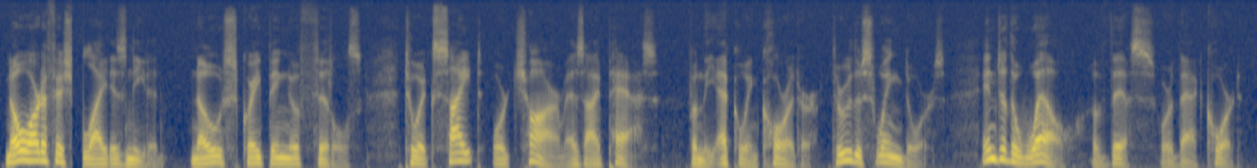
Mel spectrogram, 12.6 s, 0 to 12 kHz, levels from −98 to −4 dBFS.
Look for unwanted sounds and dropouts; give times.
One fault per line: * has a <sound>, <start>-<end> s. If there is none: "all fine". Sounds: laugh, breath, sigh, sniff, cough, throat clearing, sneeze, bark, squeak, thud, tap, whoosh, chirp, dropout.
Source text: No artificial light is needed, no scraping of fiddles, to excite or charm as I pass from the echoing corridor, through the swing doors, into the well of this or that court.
* has a dropout, 0.7-0.8 s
